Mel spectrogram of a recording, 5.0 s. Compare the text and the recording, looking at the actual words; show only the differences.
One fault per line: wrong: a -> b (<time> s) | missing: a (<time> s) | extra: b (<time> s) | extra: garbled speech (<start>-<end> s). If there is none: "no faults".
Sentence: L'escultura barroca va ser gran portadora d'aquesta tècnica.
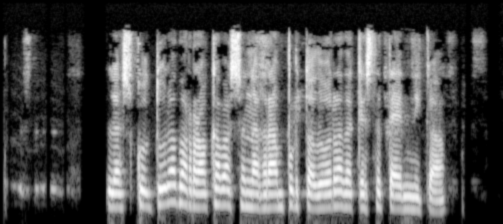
extra: una (2.5 s)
